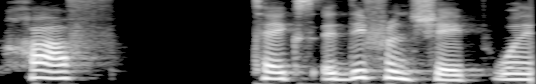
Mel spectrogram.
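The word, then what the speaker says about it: כ: Chaf. A good example is the word kochav, kochav, which means a star. K, O, Cha, V, kochav. And in print version, kochav. Be careful though, the letter chaf takes a different shape when it is written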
